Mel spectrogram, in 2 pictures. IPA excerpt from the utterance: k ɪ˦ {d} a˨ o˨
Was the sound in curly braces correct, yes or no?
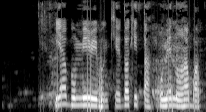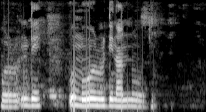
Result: no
